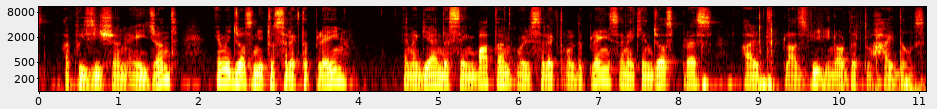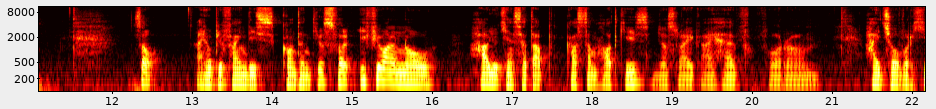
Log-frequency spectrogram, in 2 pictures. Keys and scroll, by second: 9.0 alt+v.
